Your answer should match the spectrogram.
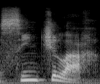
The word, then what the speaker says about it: cintilar: Quando a palavra termina em L, quando ela termina em L ou em R e ela não tem nenhum acento, a sílaba tônica sempre vai ser a última. Vejam aqui que cintilar não tem acento, ó, e terminou em R. Então a sílaba tônica é essa última aqui.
